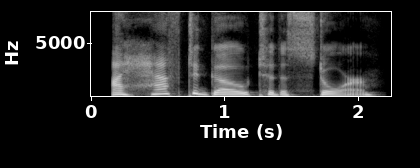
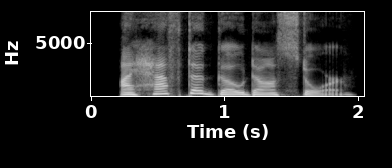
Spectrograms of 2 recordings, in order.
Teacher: Have to became hafta, and to the became almost da.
